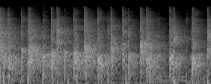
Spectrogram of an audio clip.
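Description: Audience applause at a tribute to a teacher in a Dominican neighborhood gathering, a steady run of sharp claps at moderate distance, fairly close together, without talking.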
